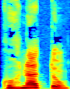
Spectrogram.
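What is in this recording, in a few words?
"kuhna", plural, Archi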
